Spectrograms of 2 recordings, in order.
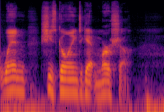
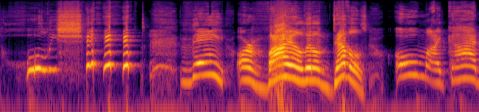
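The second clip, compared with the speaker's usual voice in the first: much higher and louder, slowed, laughing through it; laughing outburst; 12 semitones higher, 14 dB louder, slower than usual. Real, not acted. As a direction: cackle in disbelief at the cruelty. Laughing outburst about fairies.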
